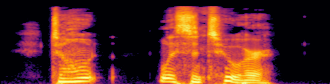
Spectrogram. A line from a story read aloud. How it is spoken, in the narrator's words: said Dorothy number two, pleadingly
